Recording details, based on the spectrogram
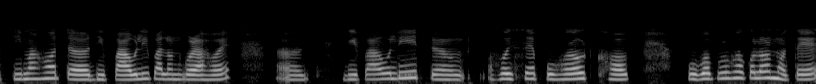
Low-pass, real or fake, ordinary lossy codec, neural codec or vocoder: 5.4 kHz; real; MP3, 48 kbps; none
